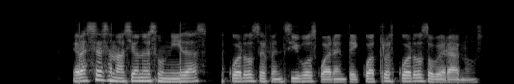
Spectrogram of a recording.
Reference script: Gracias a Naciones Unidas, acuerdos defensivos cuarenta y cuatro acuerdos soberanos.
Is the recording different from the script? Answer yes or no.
no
